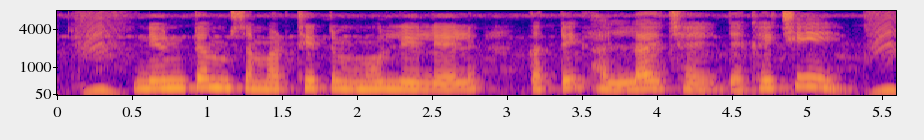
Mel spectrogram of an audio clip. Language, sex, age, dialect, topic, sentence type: Maithili, female, 25-30, Bajjika, agriculture, statement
